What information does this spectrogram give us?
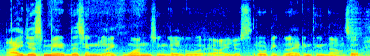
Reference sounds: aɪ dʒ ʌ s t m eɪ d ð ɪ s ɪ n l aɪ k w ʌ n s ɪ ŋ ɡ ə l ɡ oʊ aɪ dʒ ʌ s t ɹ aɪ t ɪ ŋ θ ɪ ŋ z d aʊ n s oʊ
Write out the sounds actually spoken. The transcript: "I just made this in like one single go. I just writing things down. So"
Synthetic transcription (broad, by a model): aɪ dʒ ʌ s t m eɪ d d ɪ s ɪ n l aɪ k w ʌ n s ɪ ŋ ɡ ə l ɡ oʊ aɪ dʒ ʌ s t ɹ aɪ t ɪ ŋ t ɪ ŋ d aʊ n s oʊ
